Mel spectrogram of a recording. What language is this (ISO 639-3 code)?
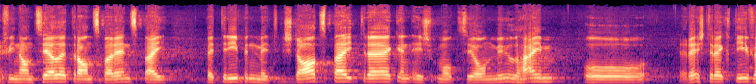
gsw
